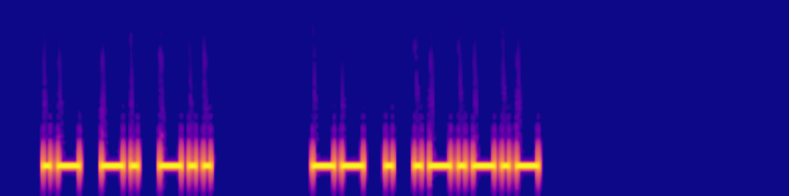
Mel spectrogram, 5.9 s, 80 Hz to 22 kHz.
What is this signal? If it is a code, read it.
Morse code, heard as a keyed tone, about 22 wpm, 700 Hz. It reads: AND ME.
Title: 2x Word-Spacing - Sentences from Top 500 Words - 22wpm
